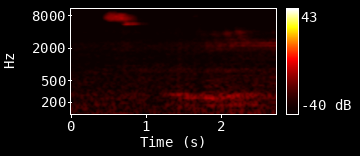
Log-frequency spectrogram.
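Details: Blue-black grassquit in its 'campainha' or bell-style song: a single sharp, very high buzzy note, quickly over, followed by quiet background hiss.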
